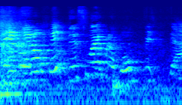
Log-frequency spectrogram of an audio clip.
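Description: Children's voices talking and chattering.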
